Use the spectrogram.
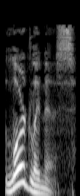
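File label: "lordliness", British English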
